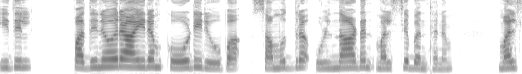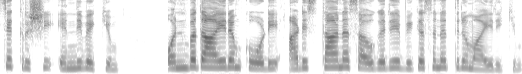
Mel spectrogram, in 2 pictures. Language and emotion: Malayalam, neutral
